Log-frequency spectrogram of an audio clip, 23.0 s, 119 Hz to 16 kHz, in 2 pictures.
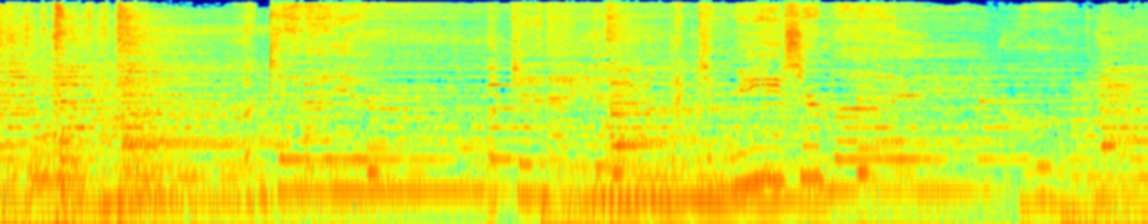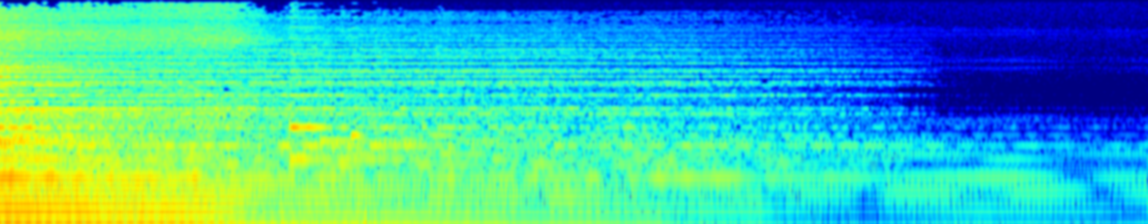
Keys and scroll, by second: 22.0 Return.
